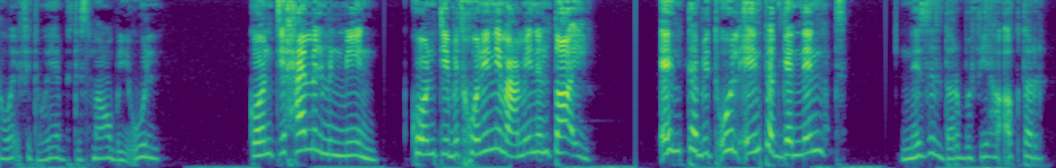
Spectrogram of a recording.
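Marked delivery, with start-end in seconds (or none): 2.5-5.9 loud raised husband yelling; furious accusing. Acted. Husband beating wife, yelling accusations. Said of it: "بتصوت". 6.6-8.4 high, loud panicked wife; frightened protest. Acted. Wife protesting while being hit, scared.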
